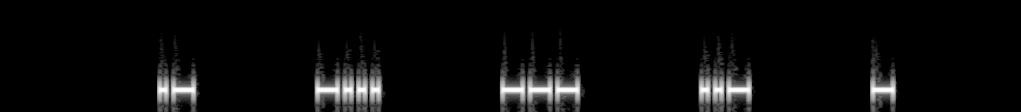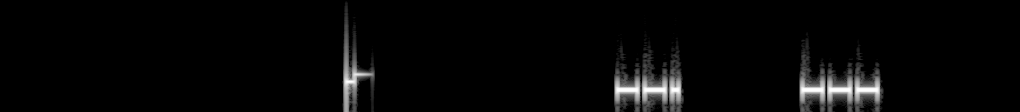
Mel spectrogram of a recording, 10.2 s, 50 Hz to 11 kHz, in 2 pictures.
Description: Morse code, heard as a keyed tone, about 36 wpm, spaced as for 12 wpm, 700 Hz. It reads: ABOUT GO
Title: 6x Character Spacing - Top 100 Words - 35wpm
